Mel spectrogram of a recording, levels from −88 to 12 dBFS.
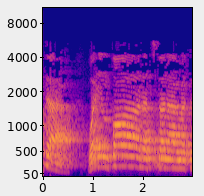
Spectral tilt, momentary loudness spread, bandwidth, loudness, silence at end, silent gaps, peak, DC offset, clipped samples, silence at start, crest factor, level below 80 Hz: -10.5 dB/octave; 7 LU; 5.8 kHz; -14 LUFS; 0 s; none; 0 dBFS; under 0.1%; under 0.1%; 0 s; 14 dB; -70 dBFS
